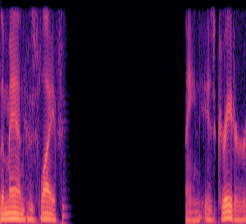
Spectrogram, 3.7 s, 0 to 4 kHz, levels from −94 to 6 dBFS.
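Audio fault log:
0.94 to 2.79 s, long network dropout: The sound cuts out at 0.94 s. A short buzz carries on from the last sound and fades within about a tenth of a second. About 1.7 s of silence follows. At 2.79 s the sound returns, with roughly 1.84 s gone for good. The likely cause is a network outage, with the receiver stretching the last sound and then giving up. The band stays capped near 4 kHz, which fits a G.711 call codec.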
